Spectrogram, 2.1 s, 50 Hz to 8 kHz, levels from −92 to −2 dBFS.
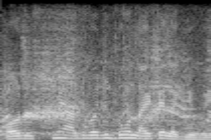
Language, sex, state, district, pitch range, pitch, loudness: Hindi, male, Gujarat, Gandhinagar, 125-175 Hz, 160 Hz, -15 LUFS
